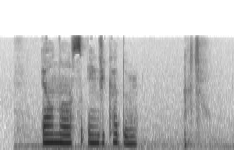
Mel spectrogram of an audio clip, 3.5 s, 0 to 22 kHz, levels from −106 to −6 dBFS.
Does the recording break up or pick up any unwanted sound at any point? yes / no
yes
